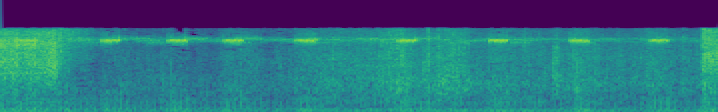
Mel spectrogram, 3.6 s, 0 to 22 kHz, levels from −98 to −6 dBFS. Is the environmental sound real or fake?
real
